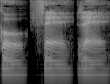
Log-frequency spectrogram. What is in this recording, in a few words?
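"kothere", concatenated syllables; Affixing experiment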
